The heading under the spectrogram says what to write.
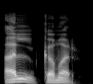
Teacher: जब आप यह लफ्ज बोलते हैं तो ओ अल कमर। लाम की आवाज बिल्कुल साफ और वाजे सुनाई देती है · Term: इजहार कमरी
